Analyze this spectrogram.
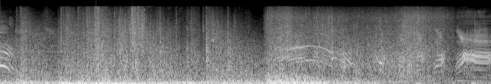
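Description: Pirate ship cannons fire in a loud, continuous booming roar that fills the whole stretch, dense rumbling blasts with no pause between them.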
